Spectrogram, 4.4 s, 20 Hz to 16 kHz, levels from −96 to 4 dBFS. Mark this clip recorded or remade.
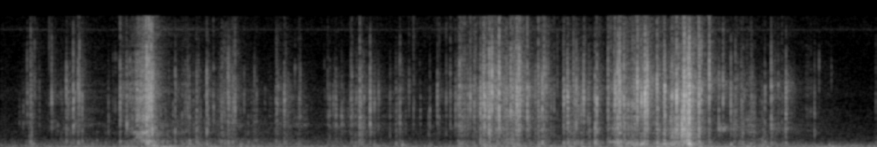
recorded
